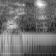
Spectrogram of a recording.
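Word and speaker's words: Leit: yes for the avoidance of Doubt uh is pronounced light uh because light is short for light Motif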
